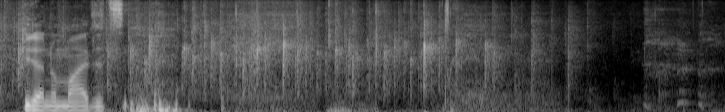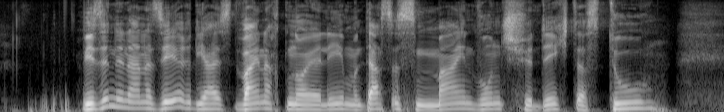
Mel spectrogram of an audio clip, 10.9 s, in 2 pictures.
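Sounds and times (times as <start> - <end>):
audience applause: 0.0 - 4.5
speech: 0.2 - 1.3, 6.1 - 10.8.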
